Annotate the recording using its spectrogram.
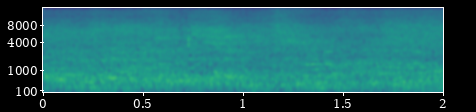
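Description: A woman speaks into a microphone in an echoing hall.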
